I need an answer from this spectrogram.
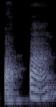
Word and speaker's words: papá: Recuerden que el papá, la palabra papá lleva tilde, así como mamá. En el caso de papá, si esta palabra no tuviera tilde, entonces sería papa. Y si empieza con mayúscula, estaríamos hablando del Papa Francisco, ¿no?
